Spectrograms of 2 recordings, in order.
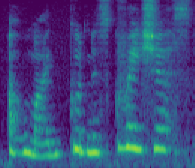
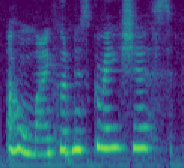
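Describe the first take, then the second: First: Slow, higher, louder lament; moaning. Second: Slow, higher, louder lament; moaning again. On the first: Homily despairing at leaving home, moaning. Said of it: "moaned Homily". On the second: Homily despairing again, moaning. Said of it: "moaned Homily again". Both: Acted. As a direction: wail it in dismay.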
